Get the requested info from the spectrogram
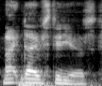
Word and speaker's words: Nightdive Studios: Nightdive Studios.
